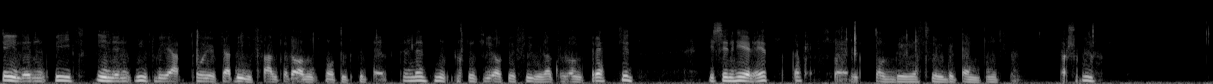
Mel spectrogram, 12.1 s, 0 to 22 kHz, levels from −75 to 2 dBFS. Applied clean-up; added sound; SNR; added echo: neural diffusion model UNIVERSE++.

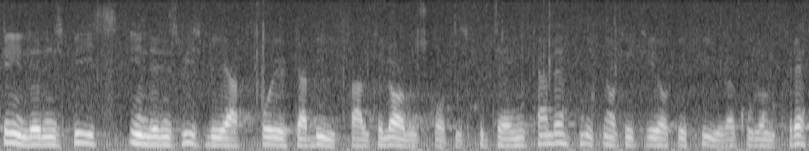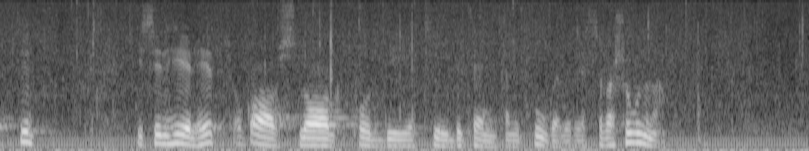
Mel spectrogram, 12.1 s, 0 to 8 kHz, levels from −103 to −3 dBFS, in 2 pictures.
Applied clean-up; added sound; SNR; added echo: none; Rain; 19 dB; none.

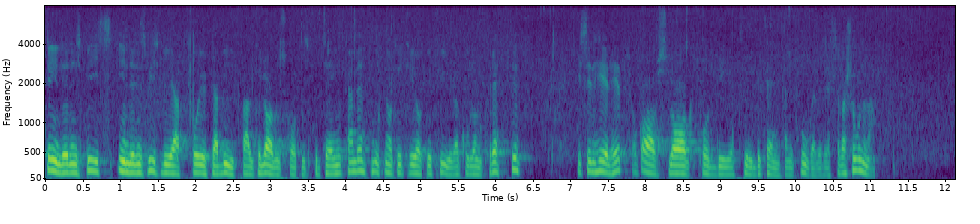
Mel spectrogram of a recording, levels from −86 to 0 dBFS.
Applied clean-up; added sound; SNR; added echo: neural mask model Resemble Enhance denoiser.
